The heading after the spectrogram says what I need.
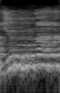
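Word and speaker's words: جُنَّة: Jannah, junnah, jinnah. Kalau melihat tanpa harokat itu hurufnya sama, jim, nun, ta marbutoh. Tapi dibacanya apa nih? Kalau jannah surga atau kebun, junnah pertahanan, perisai, benteng, jinnah jin atau gila.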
